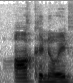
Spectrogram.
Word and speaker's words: Arkanoid: Arkanoid versus Space Invaders was released on May 17th, 2017.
